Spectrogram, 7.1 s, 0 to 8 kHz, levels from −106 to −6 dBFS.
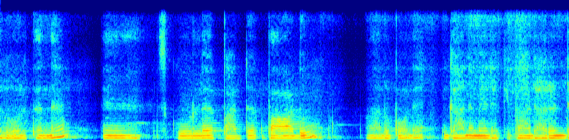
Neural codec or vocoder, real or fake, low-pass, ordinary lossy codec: codec, 16 kHz in and 24 kHz out, 1 kbps, XY-Tokenizer; fake; 7.2 kHz; none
